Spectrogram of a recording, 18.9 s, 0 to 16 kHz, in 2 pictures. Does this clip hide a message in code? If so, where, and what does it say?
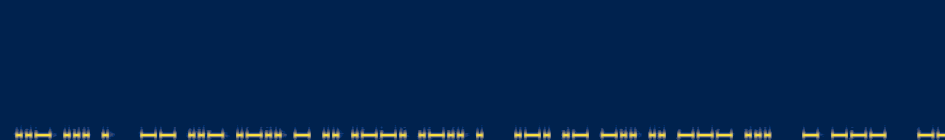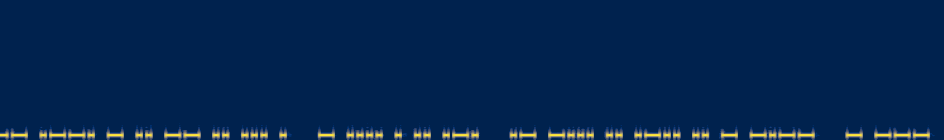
Yes: Morse code from 0.2 to 18.7 s, heard as a keyed tone, about 25 wpm, 600 Hz. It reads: USE MULTIPLE RADIOS TO OPTIMISE THEIR ABILITY TO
